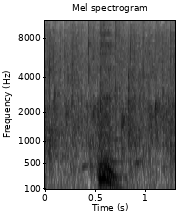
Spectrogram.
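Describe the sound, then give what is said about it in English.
A church audience applauds the student pastor after students returned from camp, a dense wash of many hands clapping at once, steady and fairly loud, with a brief voice-like swell in the middle. “Give him a hand, guy.”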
